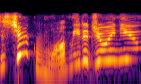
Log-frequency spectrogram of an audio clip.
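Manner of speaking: sarcastic, pitched very high. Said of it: "I can say it sarcastically".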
